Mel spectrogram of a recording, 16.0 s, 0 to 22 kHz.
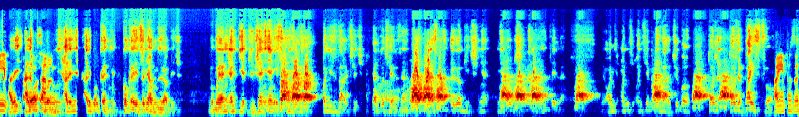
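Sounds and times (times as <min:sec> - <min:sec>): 
speech: 0:00.0 - 0:15.9
dog barking in background: 0:05.6 - 0:06.5, 0:08.1 - 0:09.2, 0:10.0 - 0:12.0, 0:13.0 - 0:14.9.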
